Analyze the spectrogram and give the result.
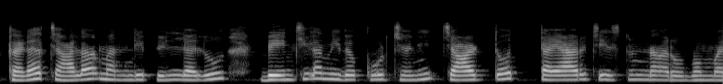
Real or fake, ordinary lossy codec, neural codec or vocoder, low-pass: fake; none; codec, 16 kHz, 2 kbps, FreqCodec, larger model; none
